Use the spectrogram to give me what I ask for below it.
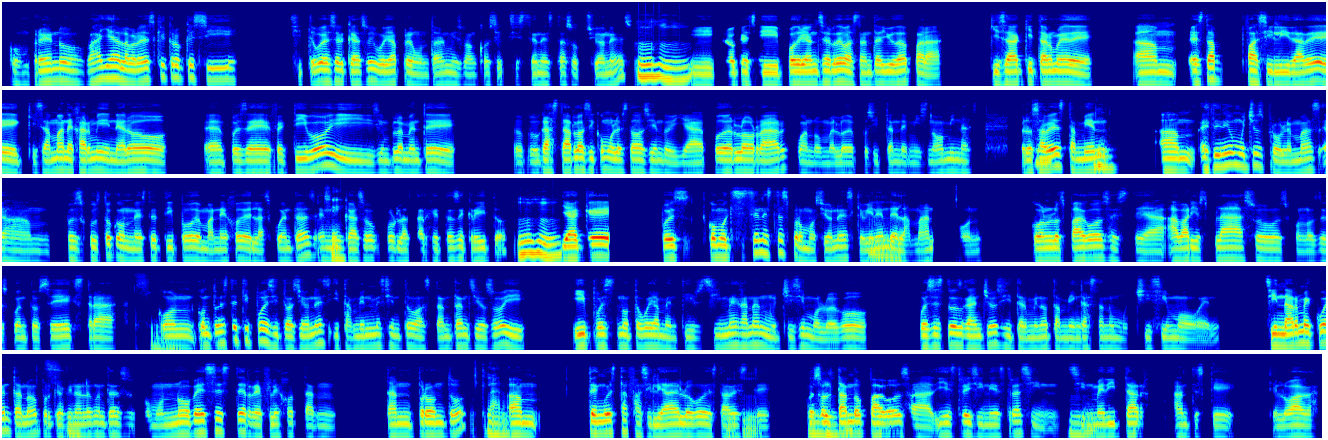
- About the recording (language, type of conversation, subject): Spanish, advice, ¿Cómo puedo ahorrar si no puedo resistirme a las ofertas y las rebajas?
- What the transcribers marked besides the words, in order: distorted speech; other background noise; tapping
